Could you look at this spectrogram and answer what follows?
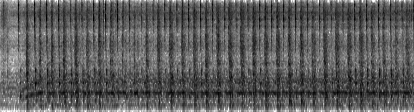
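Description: An embroidery sewing machine tacks fabric down onto a hooded towel, a fast, even needle rattle that starts abruptly and runs steadily and loud for several seconds with no one talking.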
